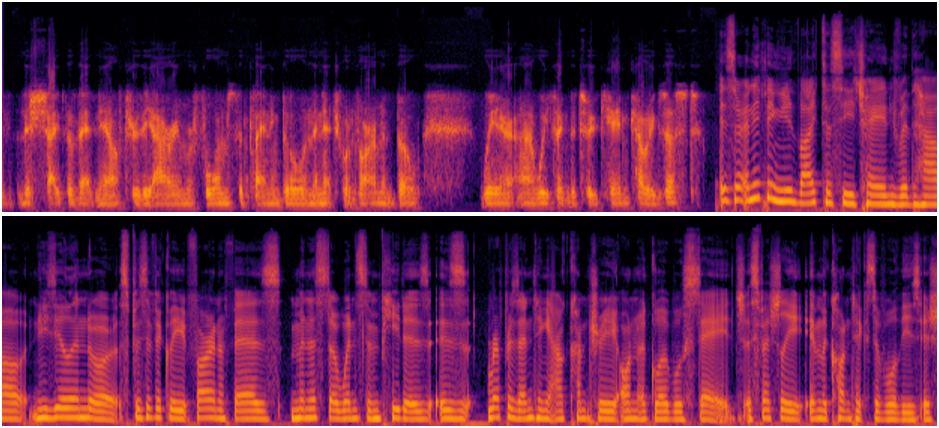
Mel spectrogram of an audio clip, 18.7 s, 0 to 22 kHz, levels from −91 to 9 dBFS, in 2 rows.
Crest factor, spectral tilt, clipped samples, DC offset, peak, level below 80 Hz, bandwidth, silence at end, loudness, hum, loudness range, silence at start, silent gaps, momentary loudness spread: 16 dB; -5.5 dB/octave; under 0.1%; under 0.1%; -2 dBFS; -42 dBFS; 15.5 kHz; 0 s; -18 LUFS; none; 2 LU; 0 s; none; 5 LU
